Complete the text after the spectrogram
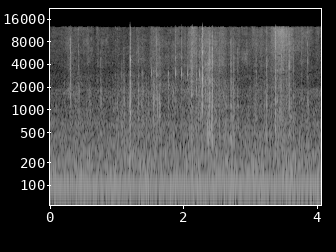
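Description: Paper rustles softly close by.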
